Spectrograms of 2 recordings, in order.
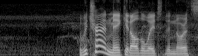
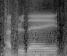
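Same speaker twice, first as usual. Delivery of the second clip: usual speaking voice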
